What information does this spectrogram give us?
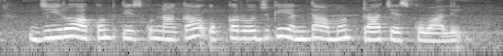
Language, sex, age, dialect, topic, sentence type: Telugu, male, 60-100, Central/Coastal, banking, question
